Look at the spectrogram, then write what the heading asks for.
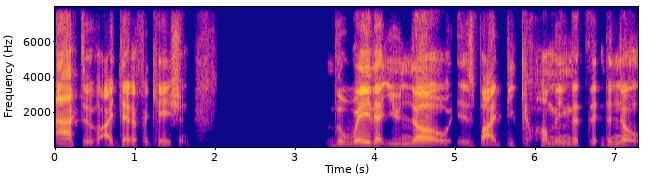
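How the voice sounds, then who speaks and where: Against a quiet background, a man with a fairly low voice and a bright, sharp tone speaks at a very slow pace with lively intonation. His delivery has long, frequent pauses, and the sound is dry and close with no echo. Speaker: teacher of hermetic esotericism. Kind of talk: lecture. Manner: halting.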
